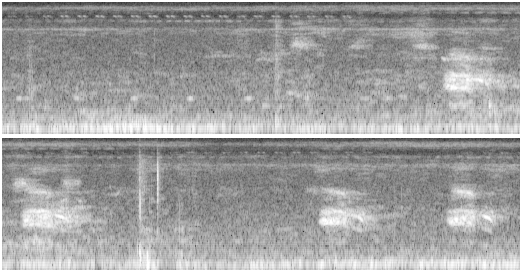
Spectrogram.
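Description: A bird giving four harsh calls in two pairs, each pair about a second apart, with a single sharp click between the pairs.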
